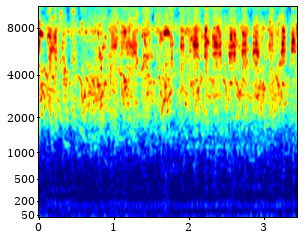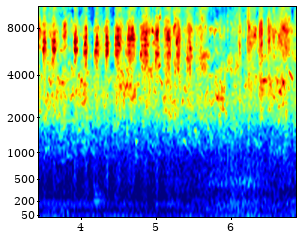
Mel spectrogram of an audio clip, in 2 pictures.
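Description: Budgerigars chatter nonstop in high, scratchy warbles and quick chirps, layered over one another.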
